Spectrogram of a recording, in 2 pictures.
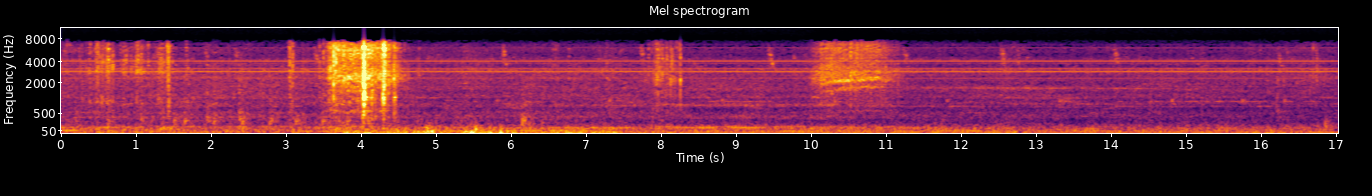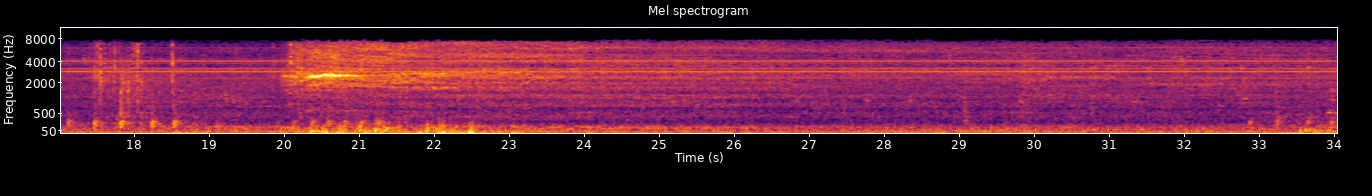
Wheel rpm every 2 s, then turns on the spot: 0, 0, 0, 0, 0, 0, 0, 0, 0, 0, 0, 0, 0, 0, 0, 0, 0.
none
